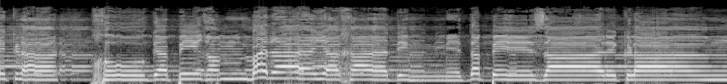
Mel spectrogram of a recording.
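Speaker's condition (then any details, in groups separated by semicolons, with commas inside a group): No condition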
